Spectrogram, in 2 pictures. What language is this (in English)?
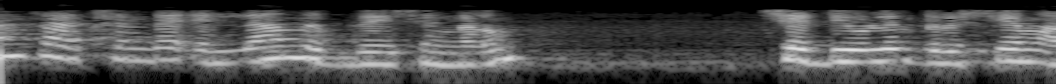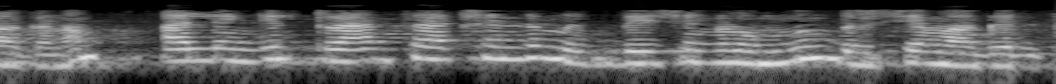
Malayalam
